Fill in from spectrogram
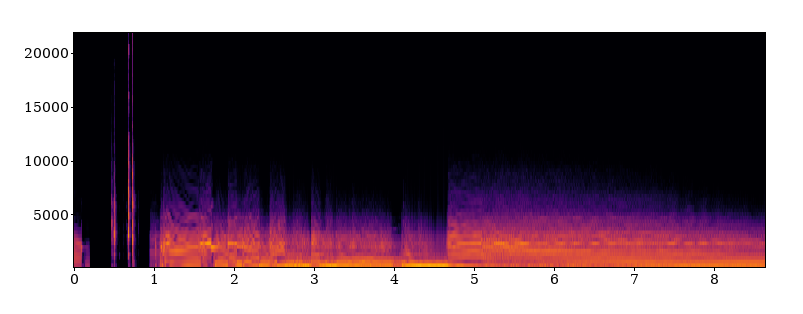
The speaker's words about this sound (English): What was that little slap and pop riff that you did?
